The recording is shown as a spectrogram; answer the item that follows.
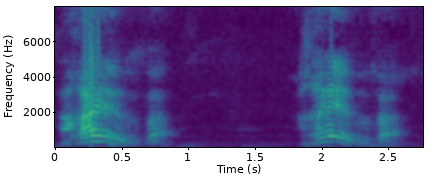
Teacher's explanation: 네, 한국 사람들이 제일 힘겨워하는 발음인데요. 네, 아침에 가글 하실 때 목구멍에서 하시잖아요. 네, 이 목구멍에서 나오는 이 소리가 바로 R의 발음입니다.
